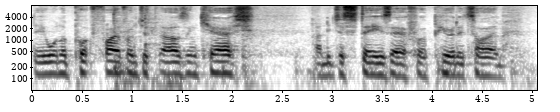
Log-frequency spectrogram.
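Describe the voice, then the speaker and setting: A man with a British accent, medium pitch and monotone, flat intonation, amid noticeable background noise. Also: moderate pace. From Britain. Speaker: real estate agent. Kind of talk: on-site property walkthrough talk to clients.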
